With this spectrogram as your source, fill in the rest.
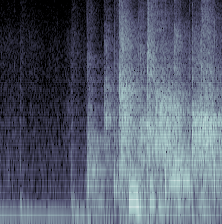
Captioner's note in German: Applaus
